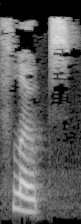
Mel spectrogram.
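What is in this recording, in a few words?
"flutes", English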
